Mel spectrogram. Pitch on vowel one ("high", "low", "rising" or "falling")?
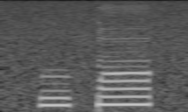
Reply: low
